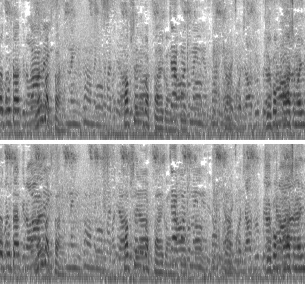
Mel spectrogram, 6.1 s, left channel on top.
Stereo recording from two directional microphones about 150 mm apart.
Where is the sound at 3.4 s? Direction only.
25° left (ahead or behind).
